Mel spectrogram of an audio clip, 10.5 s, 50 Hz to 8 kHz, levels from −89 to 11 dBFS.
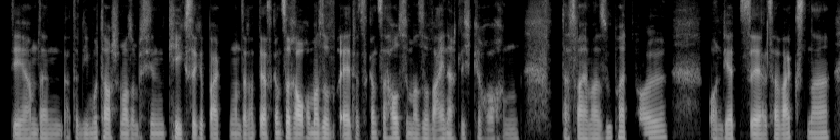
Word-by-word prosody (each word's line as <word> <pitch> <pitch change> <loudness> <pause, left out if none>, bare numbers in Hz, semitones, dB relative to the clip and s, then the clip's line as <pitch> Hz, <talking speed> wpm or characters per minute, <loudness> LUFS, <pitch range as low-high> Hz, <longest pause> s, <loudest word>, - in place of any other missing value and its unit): die 95 -1 +1
haben 95 +1 -3
dann 95 -1 -5
hat - - -15
dann 95 - -8
die 100 - -6
Mutter 105 +1 -1
auch 100 - +1
schon 100 - -3
mal 100 - +3
so 100 - -5
'n - - -9
bisschen 100 +1 -5
Kekse 100 - +3
gebacken 100 - -2
und 95 0 -6
dann 95 - -1
hat 100 - -9
ja - - +7
das 100 - -4
ganze 105 0 +4
Rauch 95 +1 +6
immer 105 -1 +3
so, 105 -2 +1
w - - -16
äh, 95 - +6
hat 95 - -3
das 90 - -4
ganze 105 -1 0
Haus 105 0 +2
immer 100 -1 -3
so 95 -1 -4
weihnachtlich 95 +1 -2
gerochen. 95 +2 -10 0.5
Das - - -1
war 95 - +4
immer 95 0 -1
super 110 +4 -1
toll 110 +4 -1 0.5
und 95 +1 -5
jetzt, 95 0 +2
äh, 95 -1 +7
als 95 0 -1
Erwachsener, 105 +3 +2
100 Hz, 250 wpm, -27 LUFS, 95-105 Hz, 0.5 s, ja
